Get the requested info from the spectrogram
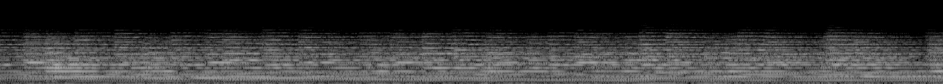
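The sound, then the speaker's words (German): Four church bells, acquired fifty years ago, peal together continuously from the tower of the church in Radertal, a dense, steady wash of overlapping ringing tones with a rich metallic hum, fairly loud and sustained throughout with no voices. “Die vier Glocken, die heute vom Turm läuten, wurden vor 50 Jahren angeschafft.”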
